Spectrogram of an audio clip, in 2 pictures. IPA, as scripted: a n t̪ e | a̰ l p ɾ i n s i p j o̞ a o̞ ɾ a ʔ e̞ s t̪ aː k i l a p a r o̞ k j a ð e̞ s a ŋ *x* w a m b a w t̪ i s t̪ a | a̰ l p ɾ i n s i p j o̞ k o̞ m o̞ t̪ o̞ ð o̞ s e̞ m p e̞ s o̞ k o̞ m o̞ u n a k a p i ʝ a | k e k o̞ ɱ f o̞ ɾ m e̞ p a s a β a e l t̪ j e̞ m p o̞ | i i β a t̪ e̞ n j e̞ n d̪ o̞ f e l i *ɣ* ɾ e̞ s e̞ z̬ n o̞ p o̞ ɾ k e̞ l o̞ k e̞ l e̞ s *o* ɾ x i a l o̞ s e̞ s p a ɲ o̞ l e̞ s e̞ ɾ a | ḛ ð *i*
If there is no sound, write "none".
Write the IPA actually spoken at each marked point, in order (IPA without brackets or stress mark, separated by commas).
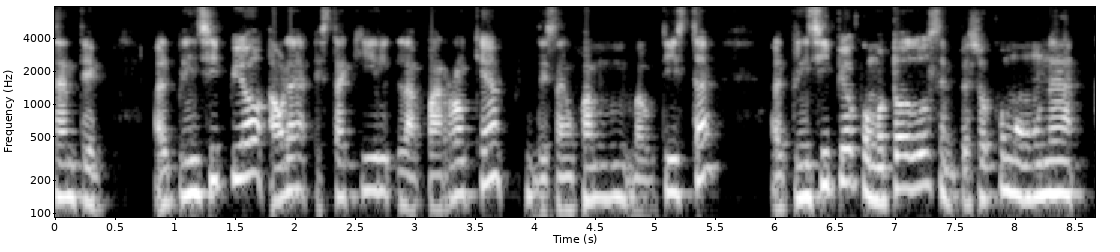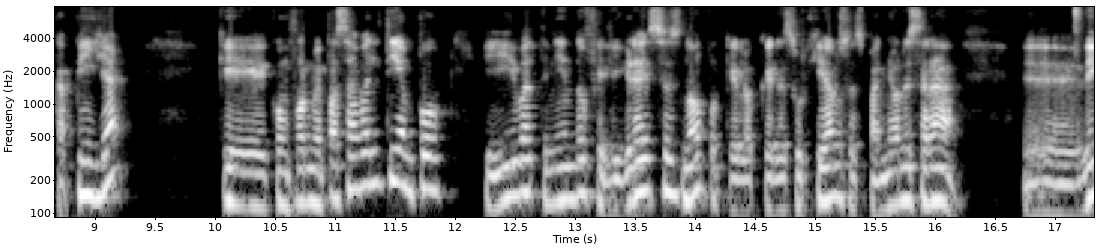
x, ɣ, u, i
